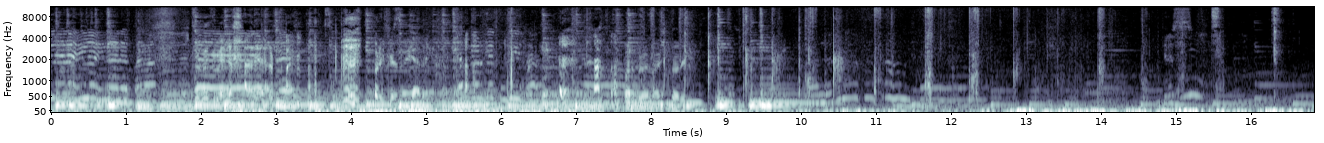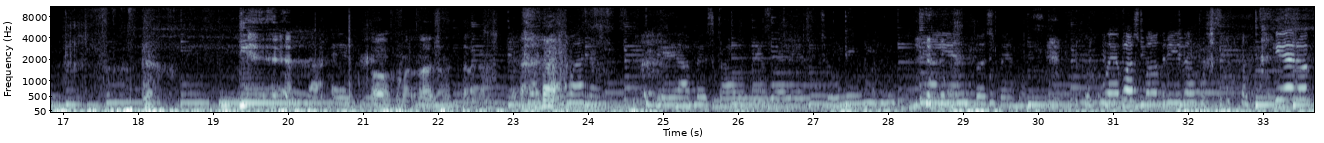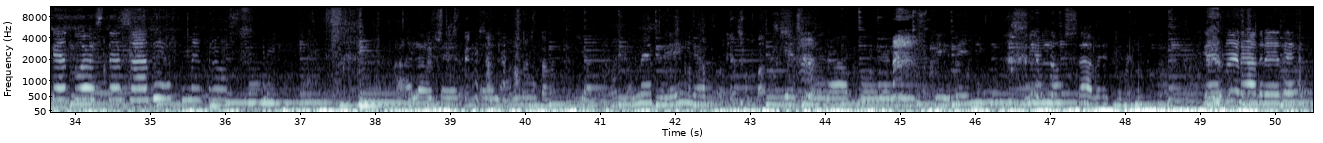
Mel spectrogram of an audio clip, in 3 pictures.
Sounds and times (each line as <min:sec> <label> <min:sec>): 0:00.0 people coming to the music campa 0:25.6
0:37.4 people coming to the music campa 0:44.3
